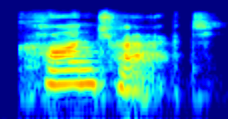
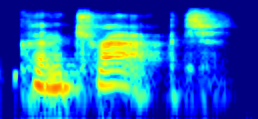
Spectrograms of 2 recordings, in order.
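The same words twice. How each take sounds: First: "contract" as CON-tract; first-syllable stress. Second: "contract" as con-TRACT; weak "con", strong "TRACT" in "contract"; second-syllable stress. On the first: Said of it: "stress that first syllable". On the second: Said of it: "we stress the second syllable". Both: Shown as a demonstration.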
